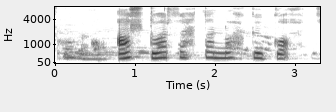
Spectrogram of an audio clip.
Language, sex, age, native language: Icelandic, female, 10, Icelandic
